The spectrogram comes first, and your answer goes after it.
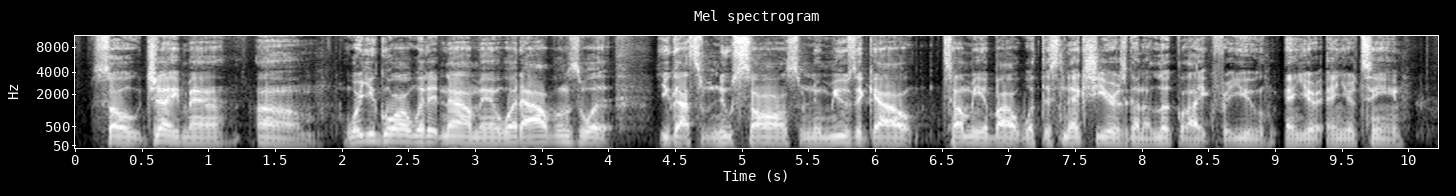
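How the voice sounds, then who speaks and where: A man with an American accent speaks in a normal speaking voice at a medium pitch and a moderate pace, with fairly even intonation and hardly any pauses, on a very clean recording with a silent background. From Texas, San Antonio. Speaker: podcast host. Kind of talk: casual interview.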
